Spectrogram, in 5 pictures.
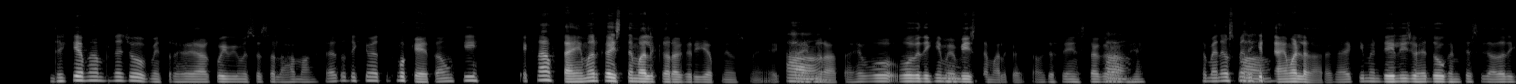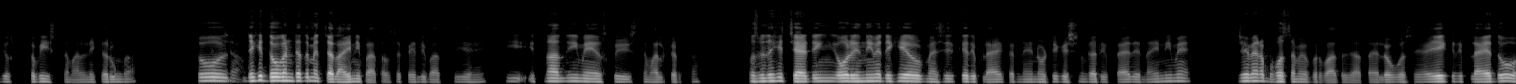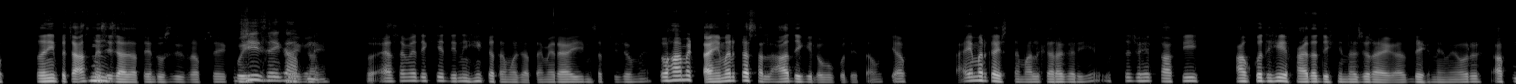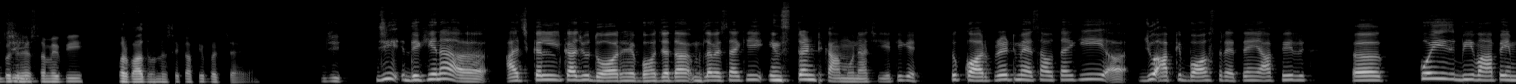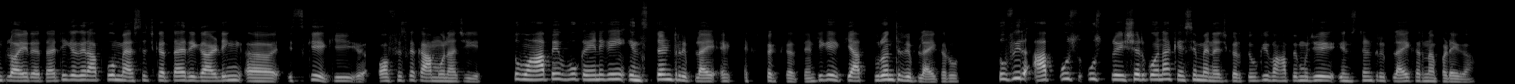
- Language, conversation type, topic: Hindi, podcast, आप सूचनाओं की बाढ़ को कैसे संभालते हैं?
- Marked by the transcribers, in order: in English: "टाइमर"; in English: "टाइमर"; in English: "टाइमर"; in English: "डेली"; in English: "चैटिंग"; in English: "मैसेज"; in English: "रिप्लाई"; in English: "नोटिफिकेशन"; in English: "रिप्लाई"; in English: "रिप्लाई"; in English: "मैसेज"; in English: "टाइमर"; in English: "टाइमर"; in English: "इंस्टेंट"; in English: "कॉर्पोरेट"; in English: "बॉस"; in English: "एम्प्लॉयी"; in English: "मैसेज"; in English: "रिगार्डिंग"; in English: "ऑफ़िस"; in English: "इंस्टेंट रिप्लाई ए एक्सपेक्ट"; in English: "रिप्लाई"; in English: "प्रेशर"; in English: "मैनेज"; in English: "इंस्टेंट रिप्लाई"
